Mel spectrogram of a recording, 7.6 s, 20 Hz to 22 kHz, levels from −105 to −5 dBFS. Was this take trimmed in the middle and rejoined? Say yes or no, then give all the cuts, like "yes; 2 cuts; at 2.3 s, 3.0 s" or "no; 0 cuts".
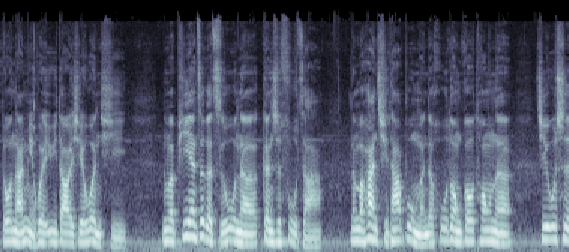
no; 0 cuts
